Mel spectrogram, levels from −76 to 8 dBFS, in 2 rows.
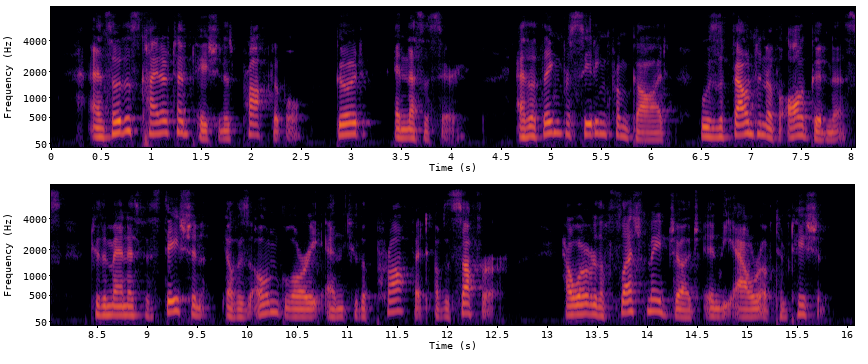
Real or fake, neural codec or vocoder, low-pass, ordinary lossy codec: fake; codec, 16 kHz, 16 kbps, FunCodec, trained on LibriTTS, 50 frames a second; 7.2 kHz; AAC, 48 kbps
